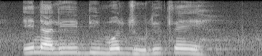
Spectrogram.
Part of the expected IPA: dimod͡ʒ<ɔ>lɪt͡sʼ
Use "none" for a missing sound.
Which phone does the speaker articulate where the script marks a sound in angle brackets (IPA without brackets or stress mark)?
u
